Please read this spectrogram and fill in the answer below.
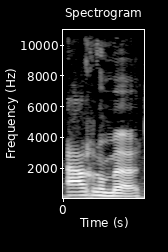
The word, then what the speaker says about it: Arme: Arme. – Tu dois prononcer le R. If you, it's like right in your throat. If you can't say it, it's just arms.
